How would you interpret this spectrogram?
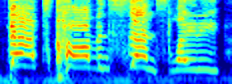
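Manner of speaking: high, loud, drawn-out outburst; exasperated shout. Acted. Vlogger answering the downstairs neighbor's note, exasperated shout. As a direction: yell it back at the complainer.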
